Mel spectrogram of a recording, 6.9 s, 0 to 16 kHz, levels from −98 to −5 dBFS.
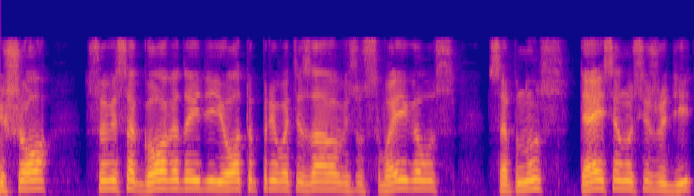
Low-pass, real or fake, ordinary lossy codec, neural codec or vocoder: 7.2 kHz; real; MP3, 64 kbps; none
